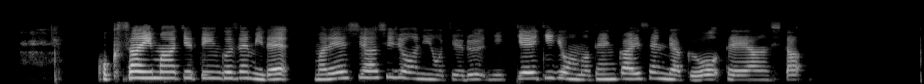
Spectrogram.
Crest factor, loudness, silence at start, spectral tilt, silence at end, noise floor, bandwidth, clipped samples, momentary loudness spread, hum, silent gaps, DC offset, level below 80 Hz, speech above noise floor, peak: 20 dB; -23 LUFS; 0.25 s; -3 dB/octave; 1.25 s; -81 dBFS; 7.8 kHz; under 0.1%; 13 LU; none; none; under 0.1%; -80 dBFS; 58 dB; -4 dBFS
